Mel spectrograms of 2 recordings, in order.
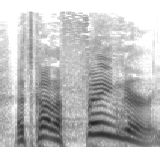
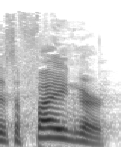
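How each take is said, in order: First: Said in the usual way. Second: Finger said as "fanger" with a southern vowel. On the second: Retold or imitated. Preacher mimics the boy's southern finger. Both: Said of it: "So no, I don't talk like that".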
